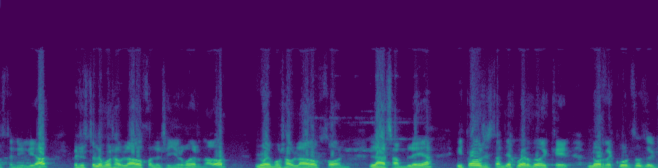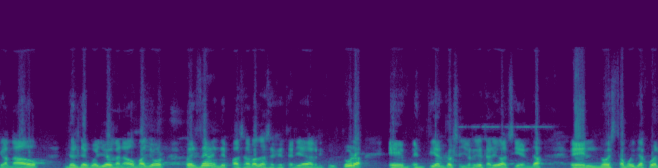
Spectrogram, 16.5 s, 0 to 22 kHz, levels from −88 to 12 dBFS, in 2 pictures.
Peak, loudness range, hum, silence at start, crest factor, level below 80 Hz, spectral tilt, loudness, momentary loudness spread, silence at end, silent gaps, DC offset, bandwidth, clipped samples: -4 dBFS; 2 LU; none; 0 s; 12 dB; -48 dBFS; -8 dB/octave; -17 LUFS; 8 LU; 0 s; none; under 0.1%; 10.5 kHz; under 0.1%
